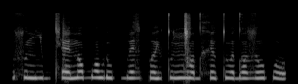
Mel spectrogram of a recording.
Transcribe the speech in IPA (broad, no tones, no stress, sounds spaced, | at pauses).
sʷ ʌ n ʎ ə b cʰ ɛ n ɔ b ɔ w ɾ u p b ɛ z p ə j tʷ ʌ ŋ͡ǀ ɔ d x ɛ tʷ ʌ d ɔ z o p o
